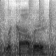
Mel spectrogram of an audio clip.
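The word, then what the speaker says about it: La Cave: today at lake cave i don't think it's pronounced the cave i should believe it's like lacave but i'm going to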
